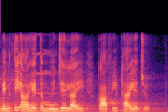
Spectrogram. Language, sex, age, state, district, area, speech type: Sindhi, female, 30-45, Delhi, South Delhi, urban, read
